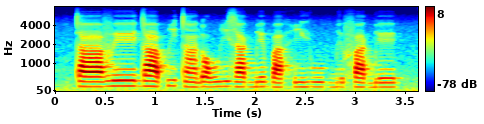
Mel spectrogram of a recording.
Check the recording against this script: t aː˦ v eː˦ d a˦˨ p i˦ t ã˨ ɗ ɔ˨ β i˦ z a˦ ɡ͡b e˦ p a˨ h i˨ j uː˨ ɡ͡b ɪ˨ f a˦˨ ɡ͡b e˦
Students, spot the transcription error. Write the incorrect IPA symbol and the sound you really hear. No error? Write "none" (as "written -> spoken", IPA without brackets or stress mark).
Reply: aː˦ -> aː˨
